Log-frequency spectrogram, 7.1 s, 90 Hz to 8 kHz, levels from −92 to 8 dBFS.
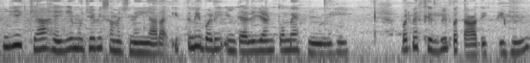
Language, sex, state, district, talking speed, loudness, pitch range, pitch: Hindi, female, Himachal Pradesh, Shimla, 205 wpm, -16 LUFS, 195-255 Hz, 225 Hz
